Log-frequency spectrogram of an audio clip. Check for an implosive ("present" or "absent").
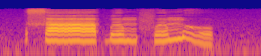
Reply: present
